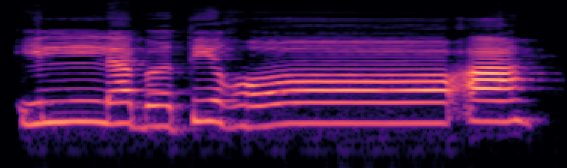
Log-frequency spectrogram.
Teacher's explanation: مد متصل، اس کو ہمیں کھینچنا ہے 5 الف کی مقدار کے برابر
